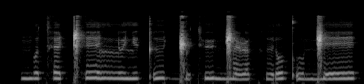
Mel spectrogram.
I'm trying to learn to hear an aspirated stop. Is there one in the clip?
yes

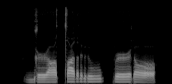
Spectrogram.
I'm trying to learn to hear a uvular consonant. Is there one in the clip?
no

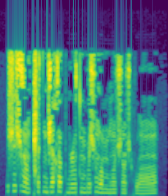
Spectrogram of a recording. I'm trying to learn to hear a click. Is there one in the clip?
yes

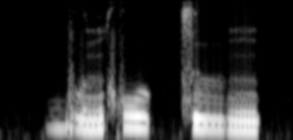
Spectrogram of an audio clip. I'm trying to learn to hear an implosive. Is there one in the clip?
no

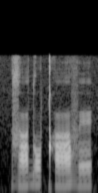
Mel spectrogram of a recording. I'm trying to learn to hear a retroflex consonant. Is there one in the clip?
no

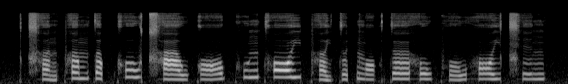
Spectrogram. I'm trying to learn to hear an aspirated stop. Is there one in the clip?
yes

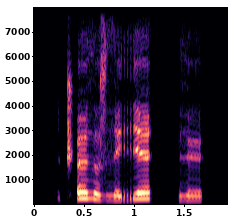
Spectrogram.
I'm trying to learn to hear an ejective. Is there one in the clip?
yes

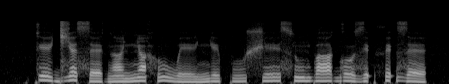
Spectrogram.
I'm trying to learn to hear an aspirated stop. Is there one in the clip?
no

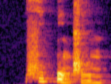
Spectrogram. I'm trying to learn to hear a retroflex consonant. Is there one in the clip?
yes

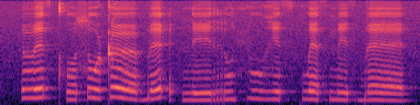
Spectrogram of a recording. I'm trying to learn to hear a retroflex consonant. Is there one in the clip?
yes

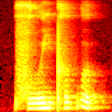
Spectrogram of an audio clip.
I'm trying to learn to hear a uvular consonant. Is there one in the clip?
no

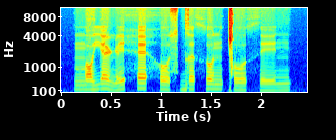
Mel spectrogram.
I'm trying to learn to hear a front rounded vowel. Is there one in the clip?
no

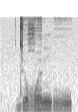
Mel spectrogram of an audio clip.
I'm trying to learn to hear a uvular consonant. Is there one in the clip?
yes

